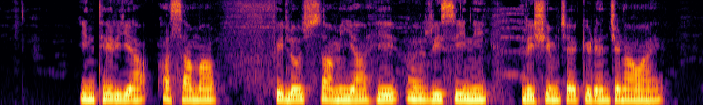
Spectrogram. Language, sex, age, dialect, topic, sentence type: Marathi, male, 31-35, Standard Marathi, agriculture, statement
